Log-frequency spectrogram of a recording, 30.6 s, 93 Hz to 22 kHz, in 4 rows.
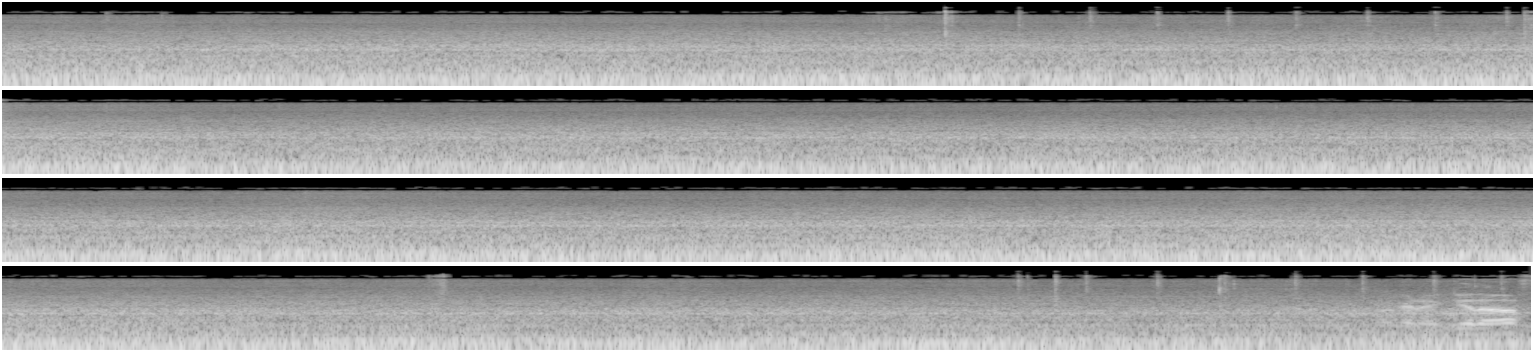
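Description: Steady cabin noise of a 2001 Nissan Maxima GLE cruising at freeway speed: a constant low rumble of tyres and engine with wind hiss over it, unchanging throughout.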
